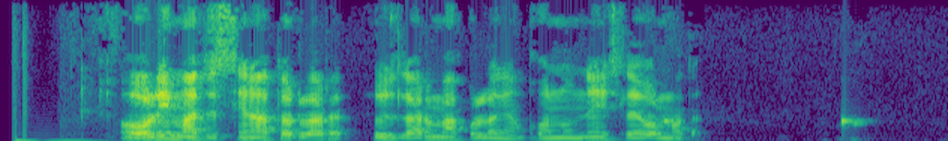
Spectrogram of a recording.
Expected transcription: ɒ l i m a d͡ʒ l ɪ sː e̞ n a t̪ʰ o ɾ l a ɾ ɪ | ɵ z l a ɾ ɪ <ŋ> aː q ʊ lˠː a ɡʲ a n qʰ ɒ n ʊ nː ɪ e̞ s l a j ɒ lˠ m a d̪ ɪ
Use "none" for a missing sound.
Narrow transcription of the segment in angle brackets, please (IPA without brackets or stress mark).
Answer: m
